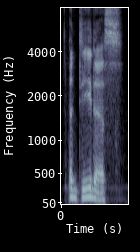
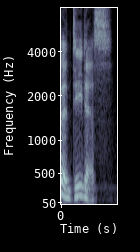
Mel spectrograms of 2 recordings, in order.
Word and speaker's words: Adidas: how I pronounce it I don't say a d does I say a dust which I guess is similar but different so you're saying it's a dos like German dos interesting here we go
